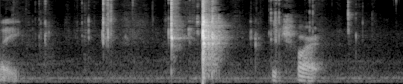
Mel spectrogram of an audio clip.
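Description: Sticky tape is pulled and torn from a dispenser.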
